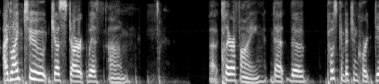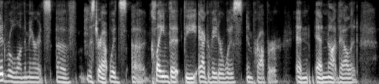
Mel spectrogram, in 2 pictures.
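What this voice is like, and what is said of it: Weak, recovering voice after illness. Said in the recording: “I'm getting my voice back after having been sick, so I apologize for my voice.”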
